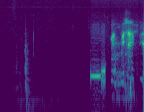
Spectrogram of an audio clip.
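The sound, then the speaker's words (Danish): A faint, quiet stretch gives way to a short, loud, steady telephone tone as a call is placed to a woman, followed right away by a voice speaking over the line. “Og jeg synes, vi skal prøve at ringe til hende.”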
